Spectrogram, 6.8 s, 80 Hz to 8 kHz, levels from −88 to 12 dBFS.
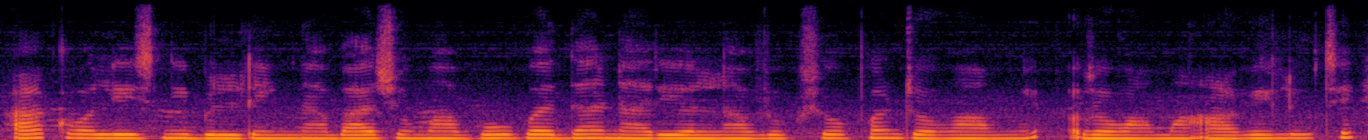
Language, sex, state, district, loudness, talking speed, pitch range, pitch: Gujarati, female, Gujarat, Valsad, -17 LUFS, 130 wpm, 195-210 Hz, 200 Hz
